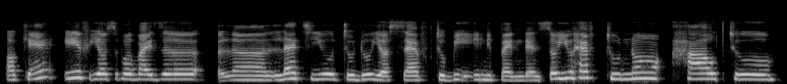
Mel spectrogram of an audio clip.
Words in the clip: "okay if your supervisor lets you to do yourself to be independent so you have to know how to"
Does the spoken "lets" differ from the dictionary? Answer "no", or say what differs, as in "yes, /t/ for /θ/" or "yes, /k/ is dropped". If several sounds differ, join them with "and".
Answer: yes, /s/ is dropped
